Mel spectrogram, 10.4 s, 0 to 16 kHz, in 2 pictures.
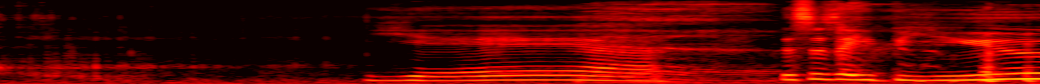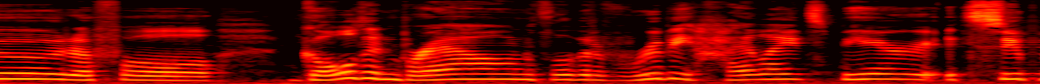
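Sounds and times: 
Munich Dunkel dark lager poured into a glass: 0.0s - 1.9s
speech: 1.9s - 2.6s, 4.0s - 10.3s.

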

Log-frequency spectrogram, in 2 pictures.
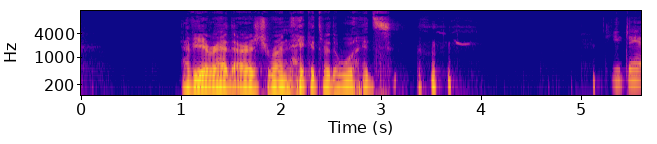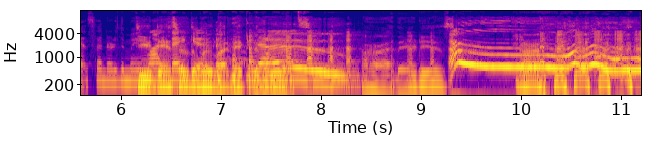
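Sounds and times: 
speech: 1.0s - 3.8s, 5.3s - 11.1s
laughter: 3.4s - 3.9s, 6.2s - 11.1s
person imitating a wolf howl: 9.3s - 11.1s.

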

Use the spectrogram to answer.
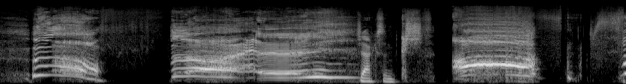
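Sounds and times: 
person screaming in pain as acted stabbing victim: 0.3s - 1.1s, 1.7s - 3.6s, 4.6s - 6.2s
speech: 0.9s - 2.8s, 3.6s - 4.1s.

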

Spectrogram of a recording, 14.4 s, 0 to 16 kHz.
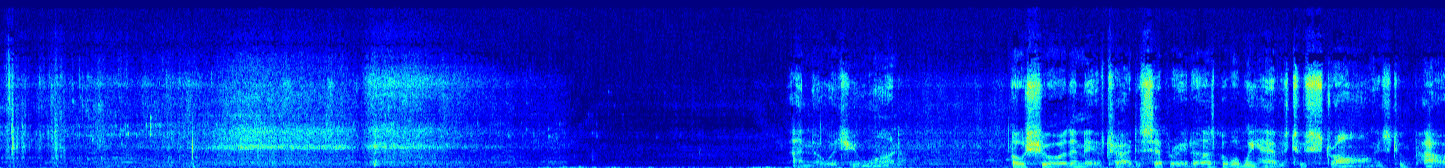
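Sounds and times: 
running water from hand washing: 0.0s - 14.4s
speech: 10.2s - 14.4s.

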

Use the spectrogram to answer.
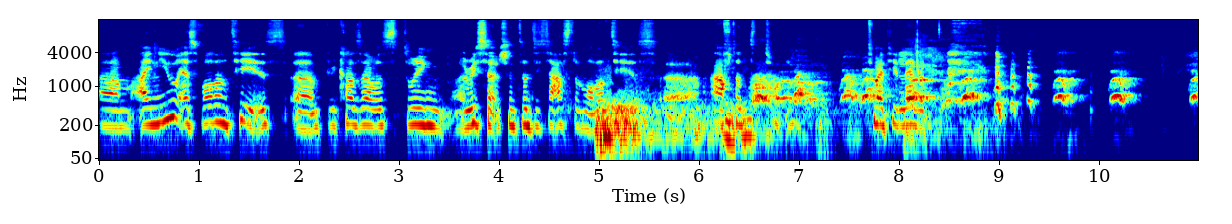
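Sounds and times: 
speech: 0.0s - 8.6s
sudden thunderstorm: 5.0s - 9.1s
dog barking: 6.6s - 7.8s, 9.5s - 10.9s
laughter: 8.0s - 9.5s.

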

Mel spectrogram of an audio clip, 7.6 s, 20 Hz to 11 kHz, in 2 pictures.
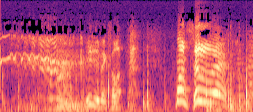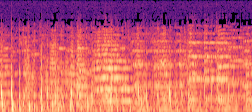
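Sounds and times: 
stallion hooves clip-clopping at a gallop: 0.0s - 7.5s
speech: 1.3s - 3.6s
loud stirring orchestral music: 3.8s - 7.5s.

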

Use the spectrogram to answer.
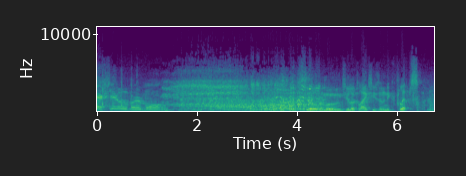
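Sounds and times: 
speech: 0.2s - 2.7s, 4.2s - 6.7s
horse neighing: 1.3s - 3.2s
laughter: 1.3s - 6.7s.

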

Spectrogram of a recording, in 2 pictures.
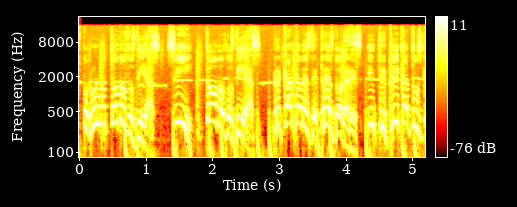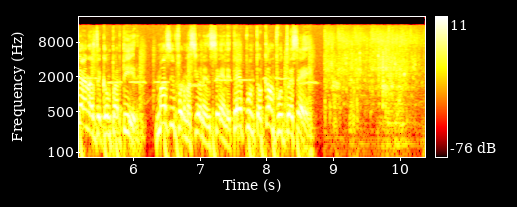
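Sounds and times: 
speech: 0.1s - 9.4s
water running from a kitchen tap: 8.8s - 10.3s.

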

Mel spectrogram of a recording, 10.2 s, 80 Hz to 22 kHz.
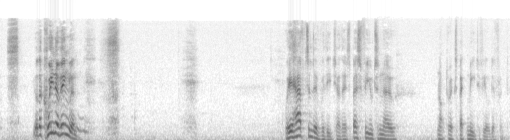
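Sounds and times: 
speech: 0.7s - 1.8s, 5.7s - 8.0s, 8.7s - 10.1s
nose blowing into a handkerchief: 2.1s - 2.5s.

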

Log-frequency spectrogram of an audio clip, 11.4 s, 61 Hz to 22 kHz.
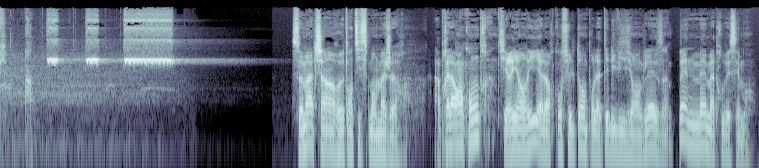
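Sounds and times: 
referee's final whistle blasts: 0.6s - 4.0s
speech: 4.5s - 11.3s.

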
